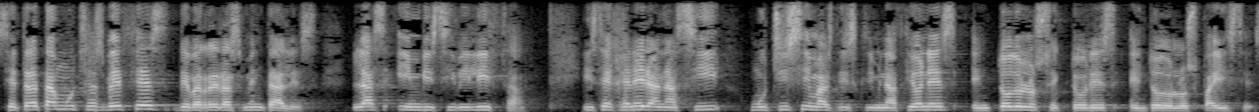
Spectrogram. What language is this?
Spanish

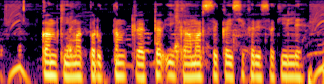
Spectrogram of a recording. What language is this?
Bhojpuri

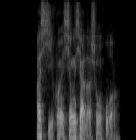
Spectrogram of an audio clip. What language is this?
Chinese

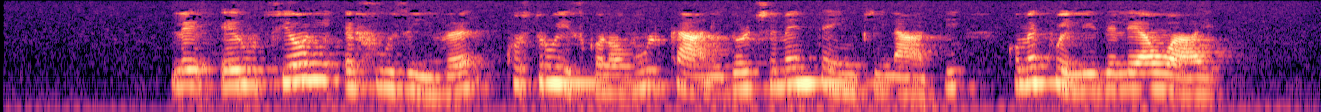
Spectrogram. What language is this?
Italian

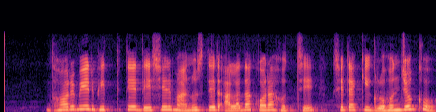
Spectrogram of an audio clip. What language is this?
Bangla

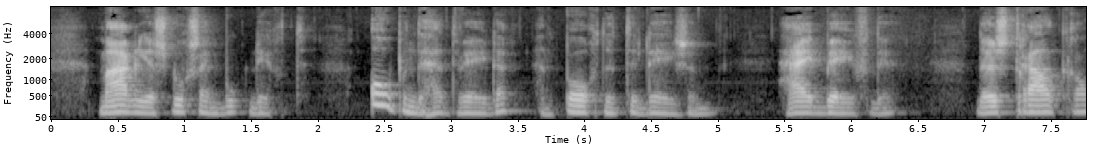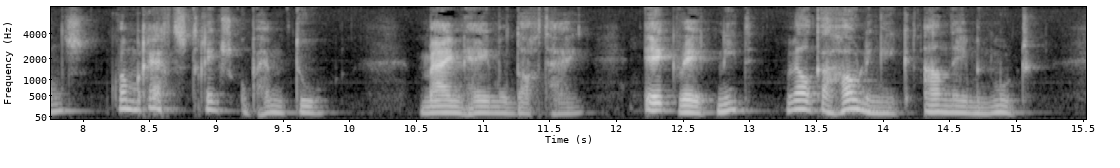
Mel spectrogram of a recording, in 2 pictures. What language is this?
Dutch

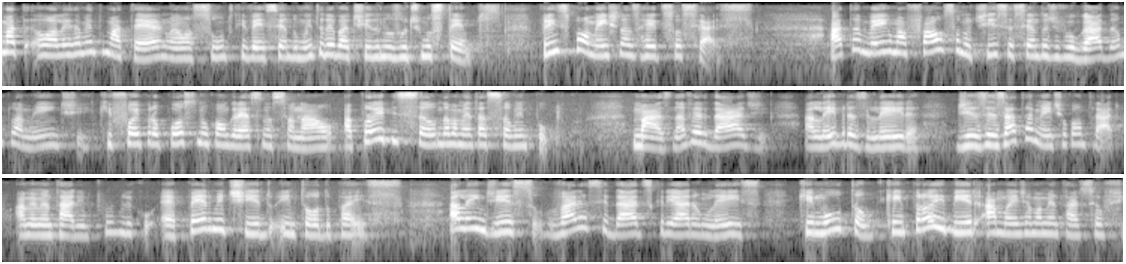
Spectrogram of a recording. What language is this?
Portuguese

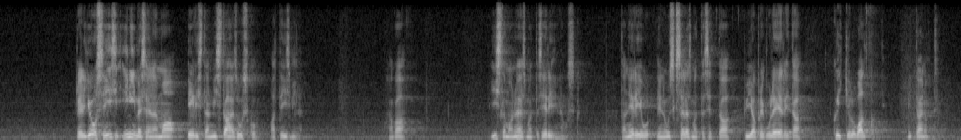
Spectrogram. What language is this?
Estonian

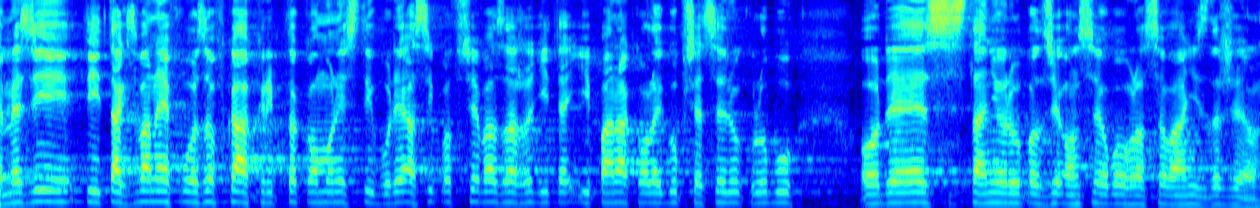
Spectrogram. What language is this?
Czech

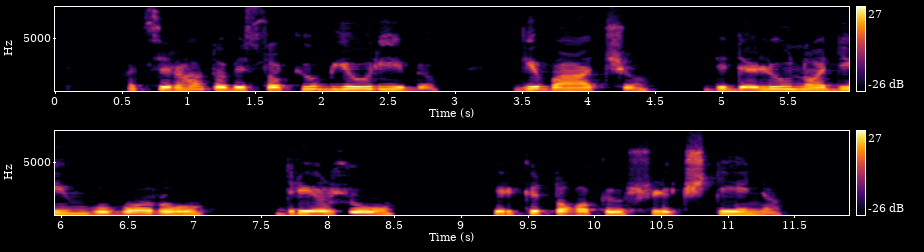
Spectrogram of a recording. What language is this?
Lithuanian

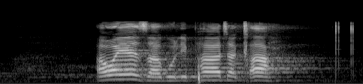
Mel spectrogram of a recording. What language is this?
Xhosa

